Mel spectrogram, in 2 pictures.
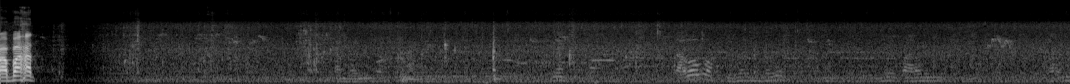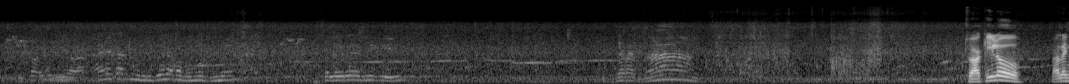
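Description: Young men talk nearby outdoors.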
